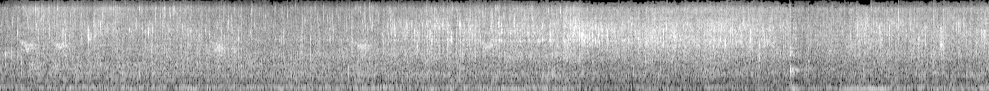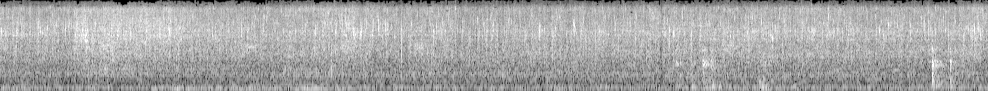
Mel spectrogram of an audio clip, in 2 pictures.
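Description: Breaded zucchini halves shallow-frying in vegetable oil in a pan: a steady sizzle throughout, with a few light clicks as metal tongs turn the pieces.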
